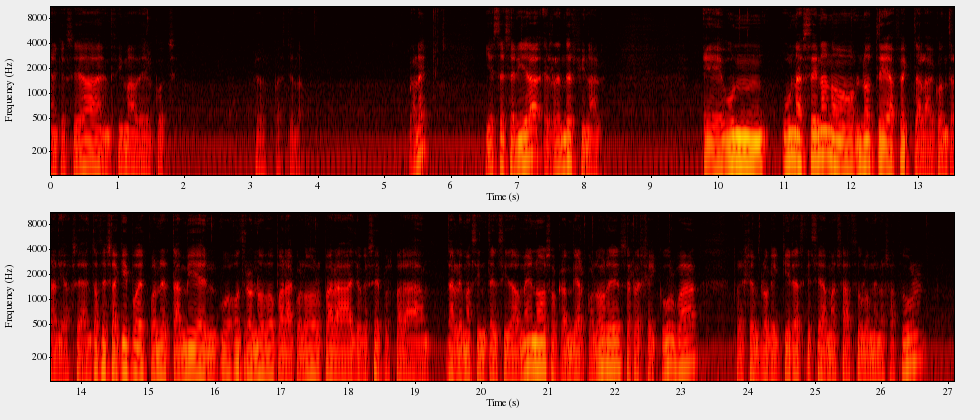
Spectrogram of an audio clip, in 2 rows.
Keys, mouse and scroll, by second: 1.6 click, 5.9-6.5 scroll down 2, 12.2 click, 14.6 click, 15.9 click, 23.1 scroll up 3, 24.2 click, 25.0 click, 26.9 click.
